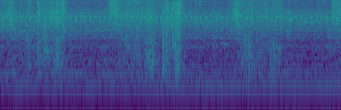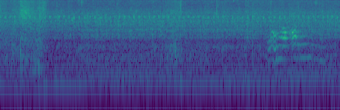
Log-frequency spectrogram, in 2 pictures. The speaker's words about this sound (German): Oh, die Katze hat Hunger.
